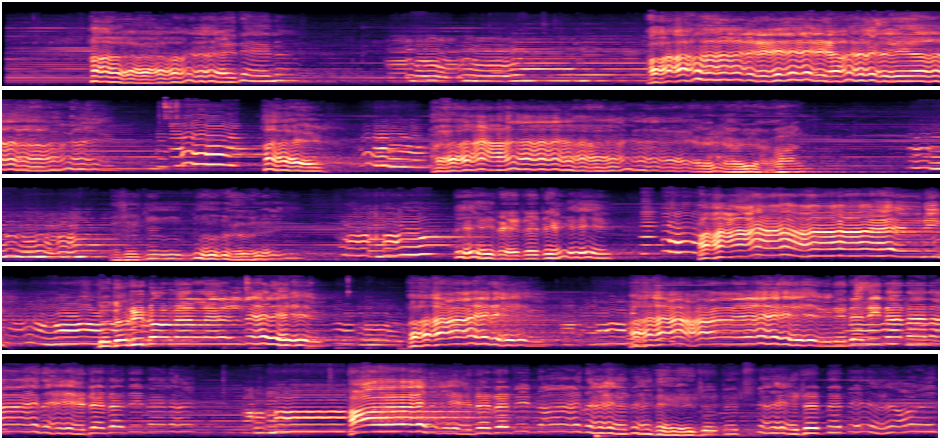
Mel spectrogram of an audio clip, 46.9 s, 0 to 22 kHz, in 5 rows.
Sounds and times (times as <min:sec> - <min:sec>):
Carnatic music: 0:00.0 - 0:46.8
Sitar: 0:00.0 - 0:46.8.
